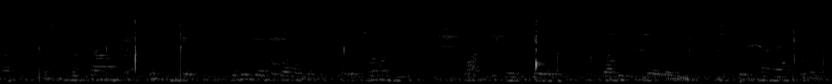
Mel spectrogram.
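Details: Hiccups: two sharp, brief hiccup clicks about four seconds apart over soft background talk.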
